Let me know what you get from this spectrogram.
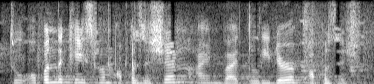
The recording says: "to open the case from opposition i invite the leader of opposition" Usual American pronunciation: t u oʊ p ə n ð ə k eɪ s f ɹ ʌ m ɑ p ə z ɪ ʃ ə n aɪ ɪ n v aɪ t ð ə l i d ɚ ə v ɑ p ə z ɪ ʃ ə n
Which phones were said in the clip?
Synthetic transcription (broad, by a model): t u oʊ p ə n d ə k eɪ s f ɹ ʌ m ɑ p ə z ɪ ʃ ə n aɪ ɪ n v aɪ t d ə l i d ɚ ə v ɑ p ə z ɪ ʃ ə n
